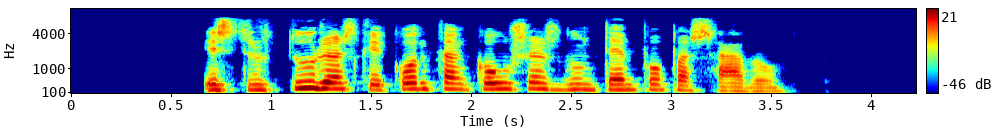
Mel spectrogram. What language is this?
Galician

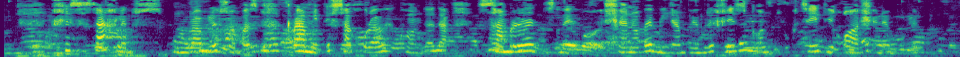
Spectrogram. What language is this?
Georgian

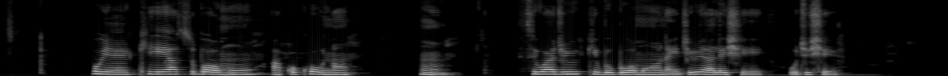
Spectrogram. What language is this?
Yoruba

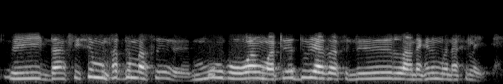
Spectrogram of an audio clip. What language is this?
Bodo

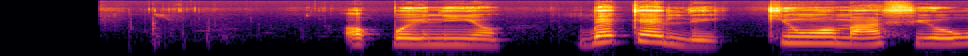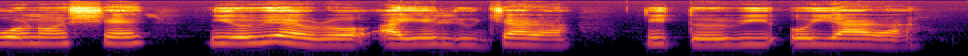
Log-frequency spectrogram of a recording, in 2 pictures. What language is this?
Yoruba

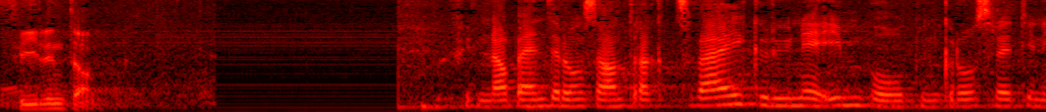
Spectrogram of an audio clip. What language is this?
Swiss German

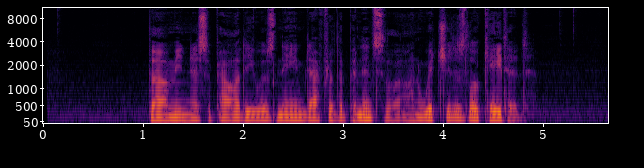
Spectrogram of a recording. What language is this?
English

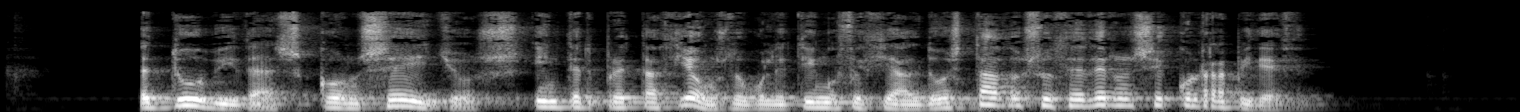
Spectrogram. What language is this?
Galician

